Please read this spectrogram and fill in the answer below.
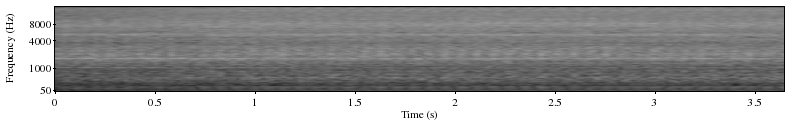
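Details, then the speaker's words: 2005 Honda Element manual, engine a shop diagnosed as bad: shaky, lumpy idle with a stumbling beat, misfire; power balance test finds cylinder 2 not firing, signs of burning oil. "shaky it is. It's obviously got a miss. So I'm gonna do a power balance test here real quick."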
